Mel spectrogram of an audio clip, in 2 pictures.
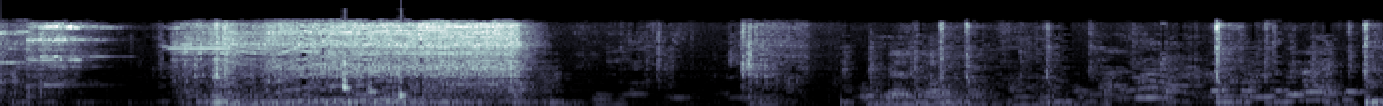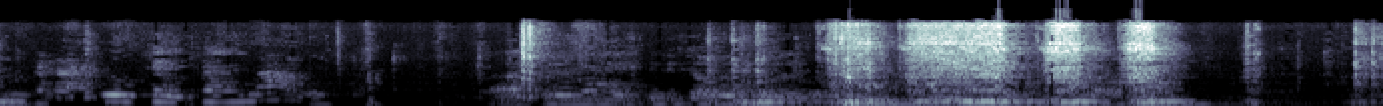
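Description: A cordless drill whirs as it drives screws.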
